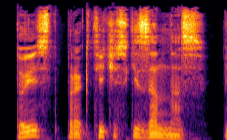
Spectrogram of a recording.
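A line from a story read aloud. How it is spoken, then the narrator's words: Sad. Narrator (Russian): печально сказал Мухин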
